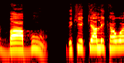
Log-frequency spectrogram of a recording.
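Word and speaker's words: babu: अंतिम में दिखेगा तो बड़ा ऊ के रूप में करेंगे। तो क्या हो जाएगा? बी ए बी यू बाबू।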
